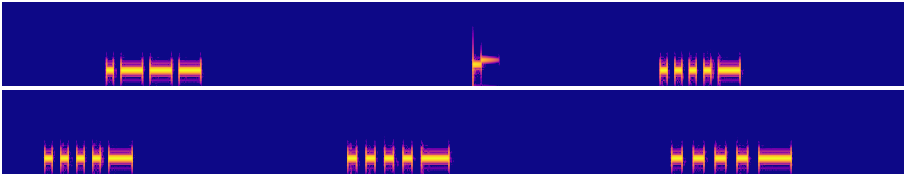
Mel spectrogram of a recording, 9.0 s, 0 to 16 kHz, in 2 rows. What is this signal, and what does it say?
Morse code, heard as a keyed tone, about 30 wpm, spaced as for 7 wpm, 700 Hz. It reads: J 4444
